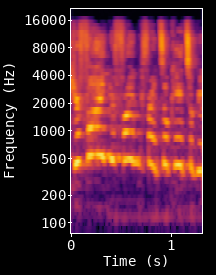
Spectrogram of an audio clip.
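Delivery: high, loud imitation of a panicky friend; frantic reassurance. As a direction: blurt repeated reassurance in mock alarm. Friend reassuring driver in scary moment.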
